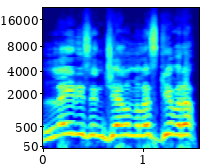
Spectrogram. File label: DIALOG, R&B Dance, FEM. SPOKEN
